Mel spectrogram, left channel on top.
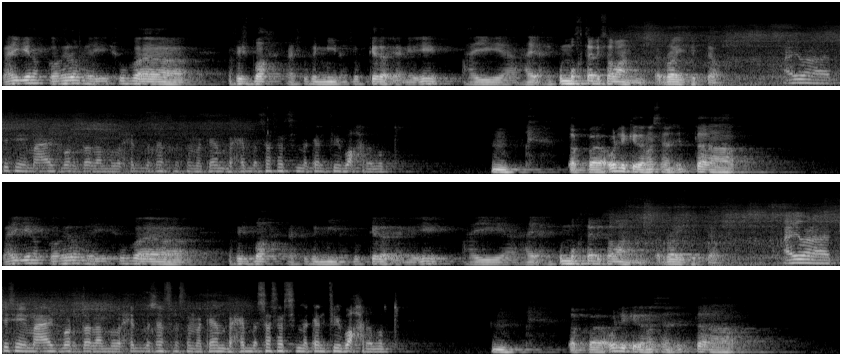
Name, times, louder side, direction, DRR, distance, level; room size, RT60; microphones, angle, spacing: voice 1, 0.0-1.9 2.3-7.2 13.3-15.7, left 4 dB, 45° left, 11 dB, 0.4 m, -22 dB
Purr, 6.0-10.9, right 1 dB, 15° right, 3.2 m, -42 dB
voice 2, 7.8-12.2, right 6 dB, 75° right, 18 dB, 0.5 m, -27 dB
20.0 x 6.7 x 6.7 m, 1.3 s
head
